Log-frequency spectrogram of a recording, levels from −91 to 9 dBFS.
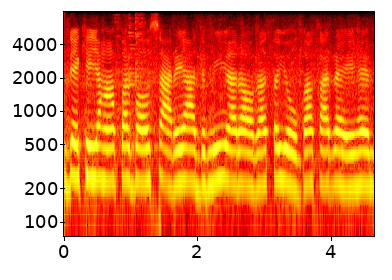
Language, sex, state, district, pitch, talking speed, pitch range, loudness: Hindi, female, Bihar, Patna, 225 Hz, 155 wpm, 215-235 Hz, -14 LUFS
